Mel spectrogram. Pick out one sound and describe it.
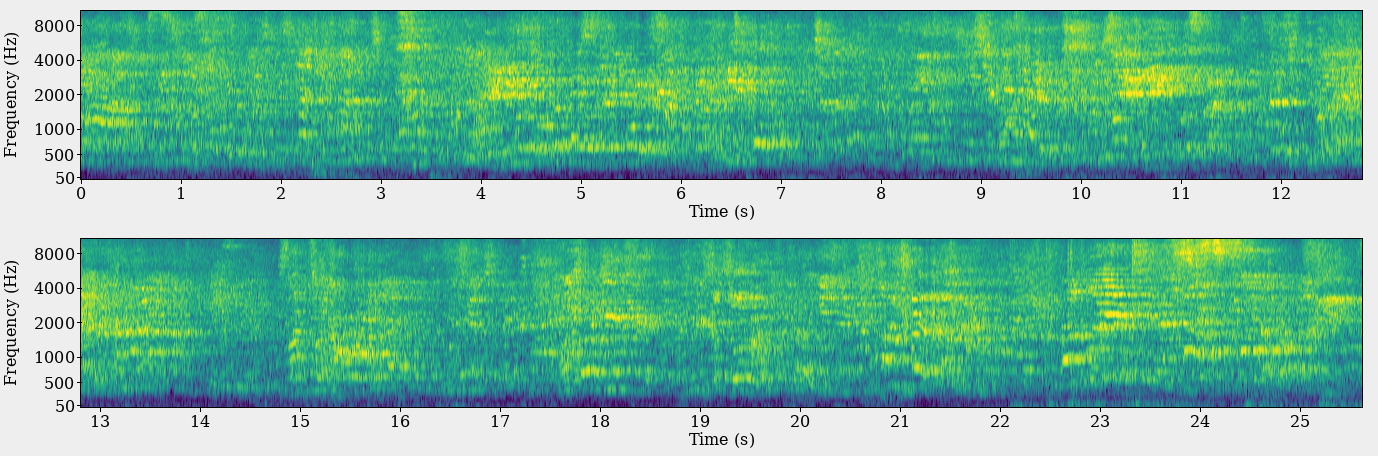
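Many children chatter and call out in a large echoing hall.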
